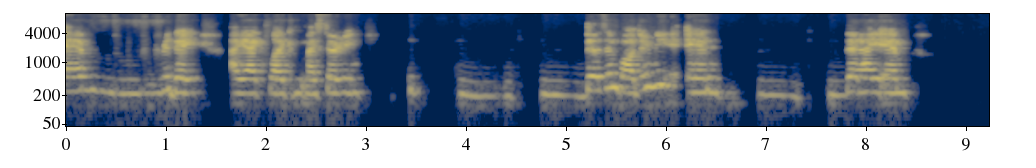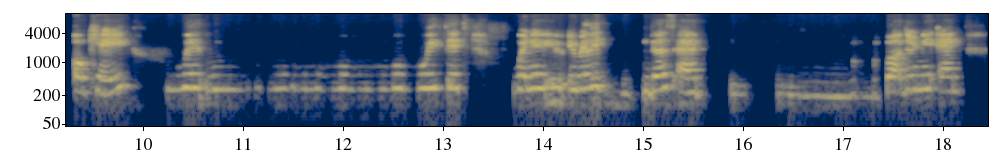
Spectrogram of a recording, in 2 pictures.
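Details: Young panelist from India who stutters (stammers), speaking about his own experience on a live online panel of young people who stutter. Stuttering.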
